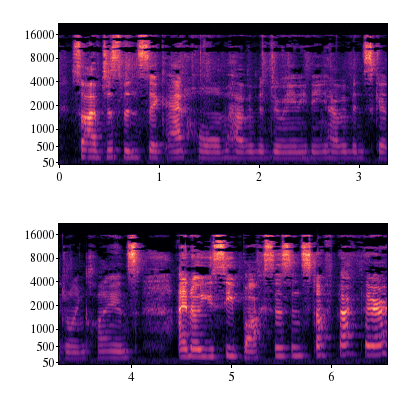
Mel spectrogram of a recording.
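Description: Her tone is bright and sharp, and this woman's pitch varies in an ordinary way. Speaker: vlogger. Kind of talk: casual vlog chat. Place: home room. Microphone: phone near.

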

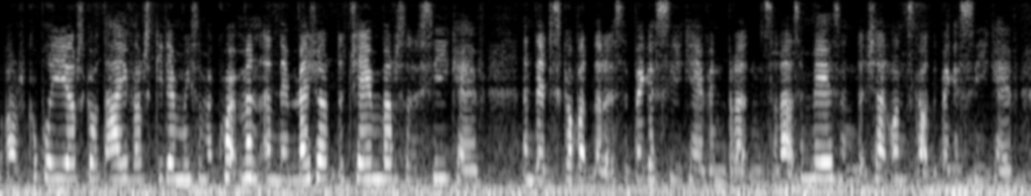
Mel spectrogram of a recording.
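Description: With hardly any pauses, a woman talks in a dry sound with no echo over noticeable background noise. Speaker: local guide making a school video. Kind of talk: educational explanation for children. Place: car. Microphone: phone near.

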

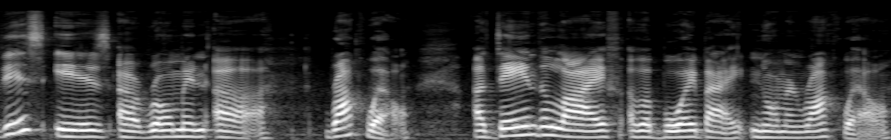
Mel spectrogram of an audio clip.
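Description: A woman with an unremarkable speaking voice, a fairly low pitch, and ordinary pitch variation. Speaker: thrift reseller. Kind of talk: casual haul vlog chat. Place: home room. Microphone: phone near.

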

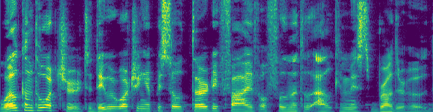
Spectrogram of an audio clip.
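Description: A man at a very fast pace with ordinary pitch variation, faint music in the background. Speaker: reaction channel host. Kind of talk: casual vlog chat. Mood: friendly, upbeat.

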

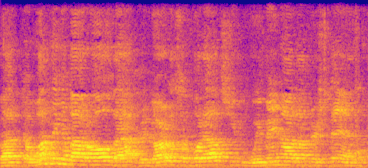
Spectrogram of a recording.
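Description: Strong room echo and light background noise surround a man's voice. He speaks at a fairly slow pace with ordinary pitch variation. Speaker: pastor. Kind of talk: sermon. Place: church.

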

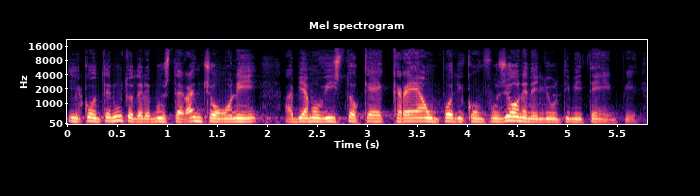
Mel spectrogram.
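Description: The man's voice has a dark, mellow tone. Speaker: pension adviser; TV presenter. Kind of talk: explanatory advice on live TV. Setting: TV studio. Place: studio. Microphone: lapel.

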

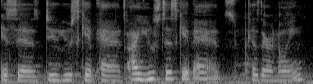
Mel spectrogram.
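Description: Through noticeable background noise, a woman with a fairly low pitch speaks in very wide pitch swings. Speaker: vlogger. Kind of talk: casual vlog chat. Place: home room. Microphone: phone near.

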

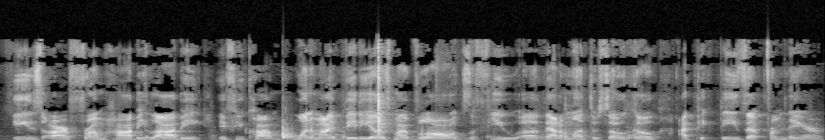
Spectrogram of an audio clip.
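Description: Moderately paced speech from a woman at a fairly low pitch, with hardly any pauses, fairly even intonation and noticeable background noise. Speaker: home decor vlogger. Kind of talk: casual vlog chat. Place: home room. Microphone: phone near.

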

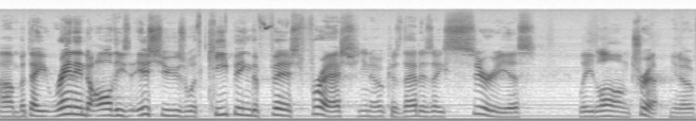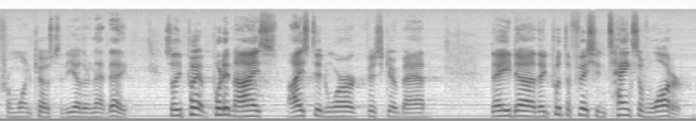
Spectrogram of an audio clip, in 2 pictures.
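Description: A man speaks at a moderate pace. Light background noise sits behind him. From Alabama. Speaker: pastor. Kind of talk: sermon. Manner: conversational. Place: church.

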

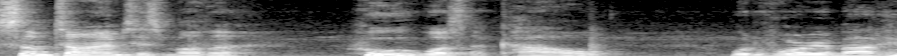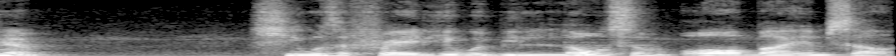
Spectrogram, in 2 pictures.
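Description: Pausing long and often, a man with a gentle, warm tone speaks fairly slowly, his pitch swinging very widely. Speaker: speech therapist and storybook reader. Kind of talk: children's storybook narration, read aloud. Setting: video channel, solo recording. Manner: gentle, slow and warm, storyteller pacing. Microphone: phone near.

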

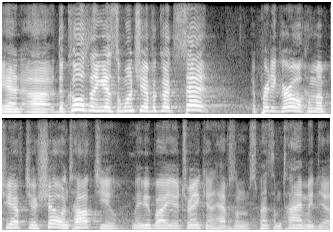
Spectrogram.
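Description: A man speaks at a very fast pace. His raised, projected voice has a bright, sharp tone. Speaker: stand-up comedian. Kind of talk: stand-up comedy routine. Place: cafe. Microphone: handheld.

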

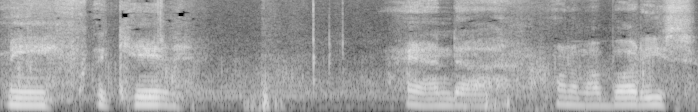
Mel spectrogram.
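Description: A man speaks at a high pitch. The sound is dry with no echo, though noticeable background noise is present. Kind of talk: casual vlog chat. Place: open country. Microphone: phone near.

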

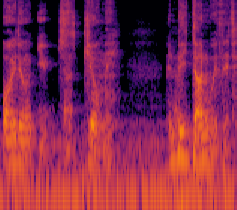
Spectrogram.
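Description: Putting on a character voice, a man speaks at a moderate pace over clear background noise. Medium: audio drama.

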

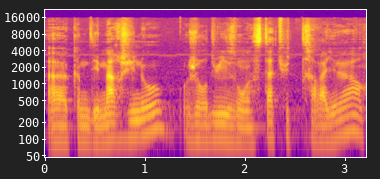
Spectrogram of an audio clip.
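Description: A man is talking. His voice is very deep and low. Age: 30s. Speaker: photographer. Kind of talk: interview. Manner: halting, with frequent repetitions. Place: studio.

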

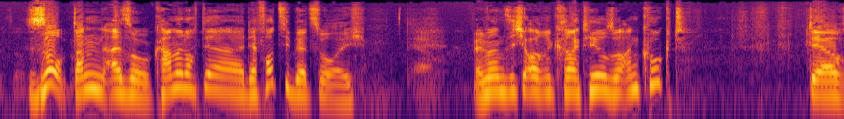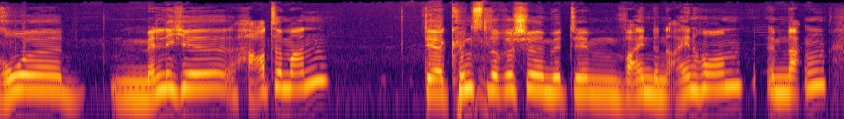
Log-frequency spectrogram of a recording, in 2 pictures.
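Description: A man speaks with a high pitch at a moderate pace, in a playful tone. The sound is dry with no echo, and his pauses are long and frequent. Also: ordinary pitch variation. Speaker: music interviewer. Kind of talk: casual interview. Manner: joking, playful. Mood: relaxed, casual, joking. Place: waterside. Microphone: handheld.

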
